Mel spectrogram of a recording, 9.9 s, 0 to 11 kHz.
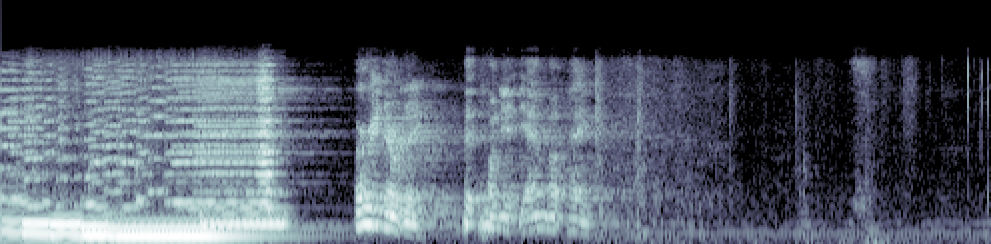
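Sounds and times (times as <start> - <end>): accordion holding a chord: 0.0 - 3.3
man talking: 3.5 - 6.1.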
